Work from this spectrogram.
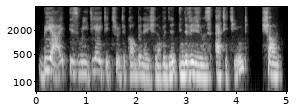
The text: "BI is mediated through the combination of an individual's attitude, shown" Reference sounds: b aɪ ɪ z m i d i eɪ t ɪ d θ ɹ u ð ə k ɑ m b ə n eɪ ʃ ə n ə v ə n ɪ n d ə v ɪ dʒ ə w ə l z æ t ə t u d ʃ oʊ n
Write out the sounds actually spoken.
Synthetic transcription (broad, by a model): b aɪ ɪ z m i d i eɪ t ɪ d θ ɹ u ð ə k ɑ m b ə n eɪ ʃ ə n ə v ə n ɪ n d ə v ɪ dʒ ə w ə l z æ t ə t u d ʃ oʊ n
